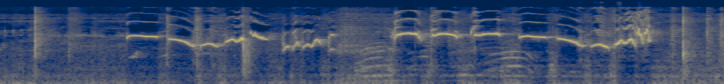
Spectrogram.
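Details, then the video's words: Oriental magpie-robin song meant to lure other magpie-robins into singing: after a quiet start, repeated loud whistled phrases of level notes and swooping slurs, with some lower sliding tones mixed in. "suara burung kacer untuk penarik / pancingan kacer gacor santai"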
